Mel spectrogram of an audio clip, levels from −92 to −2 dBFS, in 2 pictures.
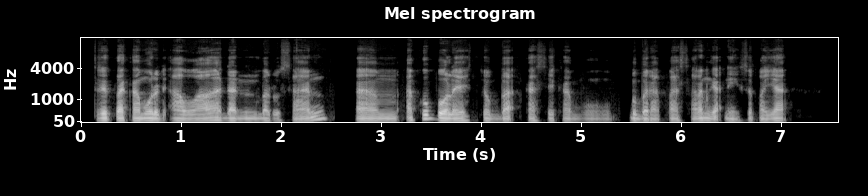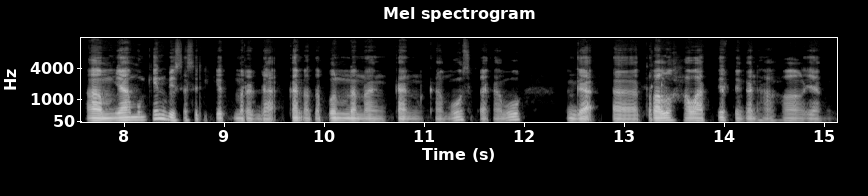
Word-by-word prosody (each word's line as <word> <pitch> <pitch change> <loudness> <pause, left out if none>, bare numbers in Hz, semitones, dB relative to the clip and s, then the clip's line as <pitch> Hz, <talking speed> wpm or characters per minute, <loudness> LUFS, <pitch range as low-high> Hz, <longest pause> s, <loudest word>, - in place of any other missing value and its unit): cerita 95 0 +4
kamu 90 -1 +4
dari 85 - -10
awal 90 +3 +3
dan 90 0 +1
barusan, 90 - -1 0.2
mmm, 90 +1 +1
aku 165 +11 +2
boleh 90 - +5
coba 85 -2 -1 0.2
kasih 85 0 -4
kamu 80 -1 -9 0.2
beberapa 80 +1 -1
saran 90 +3 -1
enggak 85 - +1
nih 80 -2 -5
supaya, 90 +4 0 0.6
mmm, 95 -1 +6
ya 105 +2 +7
mungkin 120 +9 0
bisa 100 -3 0
sedikit 95 -1 -7
meredakan 90 -2 -2
ataupun 95 -1 -1
menenangkan 85 -2 -1 0.2
kamu 80 +6 -6
supaya - - -9
kamu 85 +9 -4 0.6
enggak, 85 -1 +3 0.2
eee, 80 -1 -1
terlalu 95 +1 +6
khawatir 95 +3 0
dengan 85 -2 -5
hal-hal 90 +1 -6
yang 80 -1 -6
90 Hz, 140 wpm, -28 LUFS, 85-95 Hz, 0.6 s, ya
